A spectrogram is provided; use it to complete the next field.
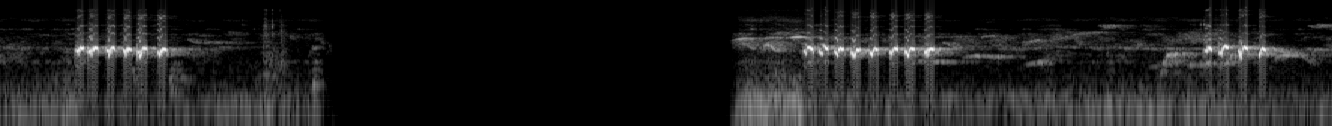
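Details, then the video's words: Wild sooty-headed bulbul, a recording for luring silent birds into singing. Fast bubbly trills of about eight liquid notes arrive in clusters, with a long quiet gap between the first burst and the later ones. "suara trucuk di alam liarnya buat panggilan trucuk yang tidak mau bunyi"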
